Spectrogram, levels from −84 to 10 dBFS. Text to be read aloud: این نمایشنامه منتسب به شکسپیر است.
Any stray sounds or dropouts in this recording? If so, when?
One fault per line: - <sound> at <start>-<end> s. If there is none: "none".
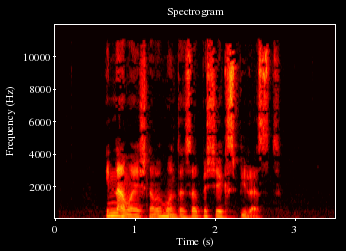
none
